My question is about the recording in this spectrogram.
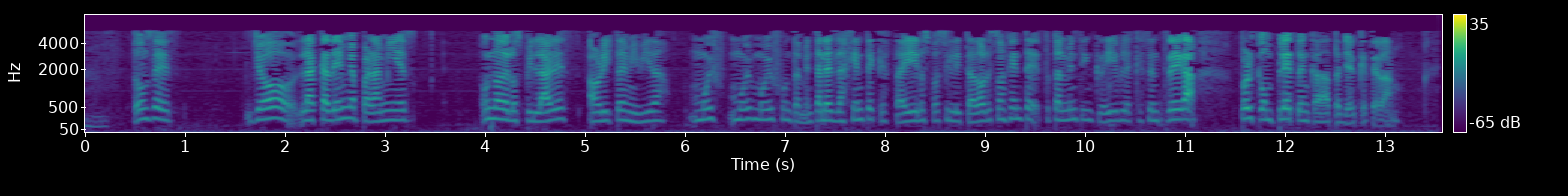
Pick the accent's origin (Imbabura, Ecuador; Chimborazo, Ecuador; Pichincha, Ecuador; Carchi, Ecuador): Imbabura, Ecuador; Otavalo; Yo soy de Otavalo, natalmente, entonces tengo mucho de mi cultura.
